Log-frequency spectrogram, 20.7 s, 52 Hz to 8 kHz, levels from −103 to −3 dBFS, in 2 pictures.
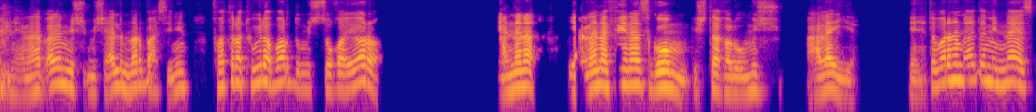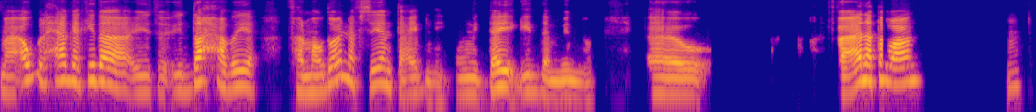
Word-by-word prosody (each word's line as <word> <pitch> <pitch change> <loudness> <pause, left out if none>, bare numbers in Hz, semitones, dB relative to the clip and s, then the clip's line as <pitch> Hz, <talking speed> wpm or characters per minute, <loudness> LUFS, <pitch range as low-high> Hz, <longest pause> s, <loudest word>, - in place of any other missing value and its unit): يعني 120 -1 -10
أنا 135 +4 -2
بقى - - 0
لي 190 - 0
مش 170 -4 -6
مش 130 -1 -10
أقل 165 +1 -1
من 150 - -5
4 165 -4 -1
سنين 155 +8 -10 0.2
فترة 170 +5 0
طويلة 200 +2 0
برضو 195 -3 0
مش 150 -1 -11
صغيّرة. 150 +7 +1 1.2
يعني 150 +4 +2
أنا 170 +1 +6 0.3
يعني 160 - 0
أنا 175 0 +6
فيه 185 +2 +1
ناس 180 -2 +4
جُم 165 +8 +5
اشتغلوا 130 -4 -1
ومشيوا 140 +2 -10 0.2
عليَّ، 145 -7 +2 0.6
يعني 110 -1 -9
يُعتبر 195 +5 0
أنا 225 - +4
من 220 - -2
أقدَم 220 -1 -3
الناس 185 -3 -1
مع 130 -1 -3
أوّل 215 -2 0
حاجة 220 -1 0
كده 195 -6 +2
يت 130 +2 -11
يتضحى 140 - +1
بيّا 160 +1 -4 0.3
فالموضوع 135 - -3
نفسيًا 190 -6 -5
تاعبني، 105 -8 -9
ومتضايق 125 +8 -1
جدًا 135 -1 -8
منّه 105 -2 -8 0.6
آآ 125 -1 0
و 120 - -5 1.3
فأنا 215 +1 +7
طبعًا 210 0 +4 0.9
امم، 165 +2 -18
165 Hz, 140 wpm, -24 LUFS, 135-195 Hz, 1.3 s, فأنا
